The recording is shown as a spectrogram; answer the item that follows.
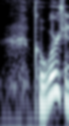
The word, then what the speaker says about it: coercion: W Co coercion coercion put the stress on the second syllable coersion coercion is a noun and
